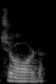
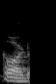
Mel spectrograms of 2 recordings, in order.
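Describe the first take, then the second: First: The word begins with a 'ch' sound. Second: The word begins with a 'k' sound. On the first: The speaker calls it wrong. "बच्चे इसको पढ़ते हैं चॉर्ड" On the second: The speaker calls it right. "कॉर्ड होता है"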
